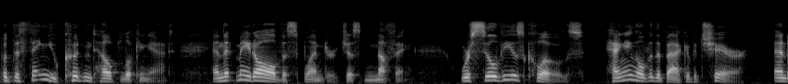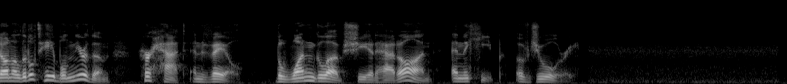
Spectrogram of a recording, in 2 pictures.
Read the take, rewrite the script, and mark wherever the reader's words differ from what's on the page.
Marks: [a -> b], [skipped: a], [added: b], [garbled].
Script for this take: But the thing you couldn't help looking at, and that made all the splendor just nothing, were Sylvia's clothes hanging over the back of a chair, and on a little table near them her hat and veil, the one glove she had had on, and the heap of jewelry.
But the thing you couldn't help looking at, and that made all the splendor just nothing, were Sylvia's clothes hanging over the back of a chair, and on a little table near them her hat and veil, the one glove she had had on, and the heap of jewelry.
